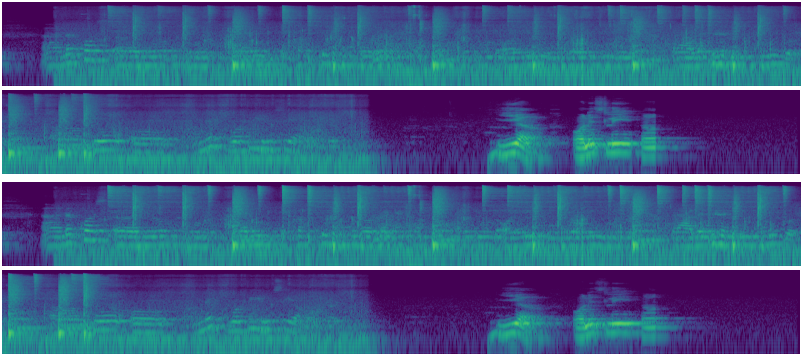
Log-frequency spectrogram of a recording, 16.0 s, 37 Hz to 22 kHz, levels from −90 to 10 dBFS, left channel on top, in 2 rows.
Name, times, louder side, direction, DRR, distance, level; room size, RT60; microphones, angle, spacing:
voice 1, 0.0-6.3 6.7-8.0 8.5-9.7 9.9-11.4, right 1 dB, 70° right, 1.8 m, -37 dB
sound 1, 0.5-11.7, left 1 dB, 10° left, 0.7 m, -40 dB
sound 2, 1.1-9.1, right 5 dB, 25° right, 0.7 m, -31 dB
voice 2, 12.9-13.4 13.7-14.5, left 3 dB, 45° left, 0.5 m, -23 dB
8.6 x 7.6 x 4.6 m
head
